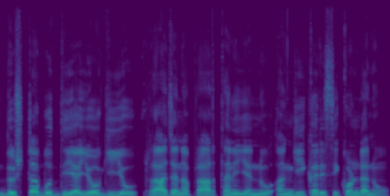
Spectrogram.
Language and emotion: Kannada, neutral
